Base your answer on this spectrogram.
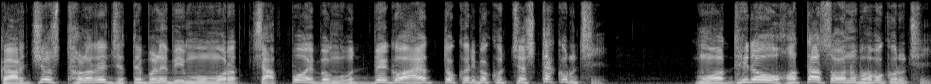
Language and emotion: Odia, angry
